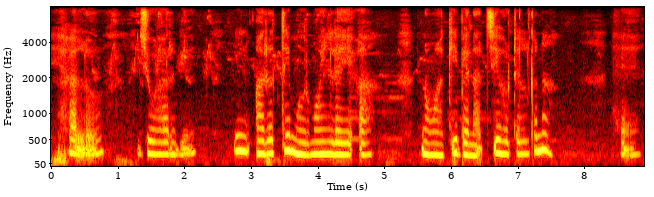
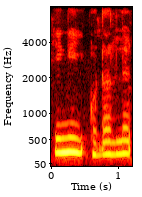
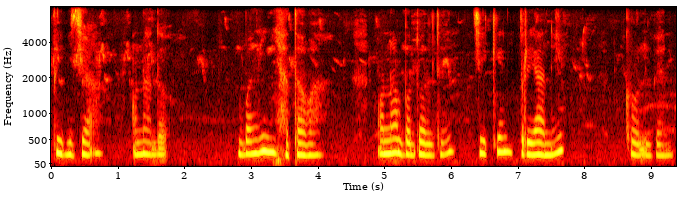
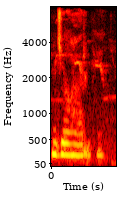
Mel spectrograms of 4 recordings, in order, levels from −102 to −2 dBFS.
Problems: constant background noise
